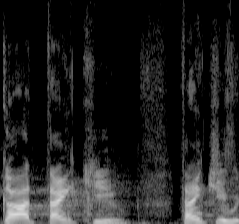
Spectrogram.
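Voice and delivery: mock forced gratitude through gritted teeth. Imitating a believer thanking God: imitating thanks through gritted teeth. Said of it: "through gritted teeth".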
